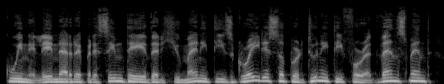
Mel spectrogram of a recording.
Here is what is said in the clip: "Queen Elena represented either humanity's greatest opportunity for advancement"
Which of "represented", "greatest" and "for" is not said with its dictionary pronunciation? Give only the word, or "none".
represented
